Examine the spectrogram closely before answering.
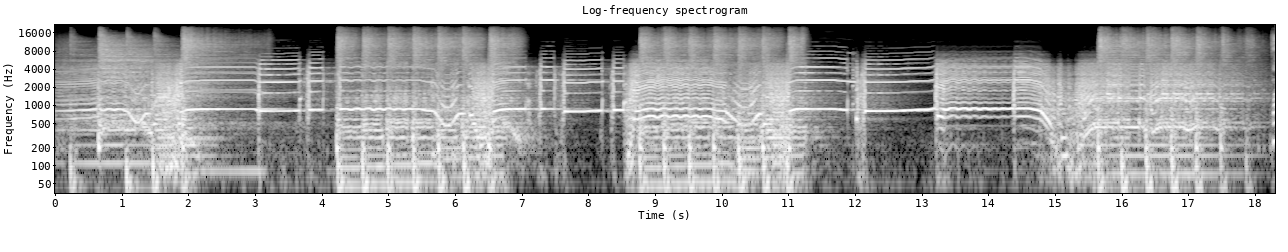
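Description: Rock band music featuring a loud, distorted electric guitar solo with sustained, bending notes over a steady rhythm section, without any vocals.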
